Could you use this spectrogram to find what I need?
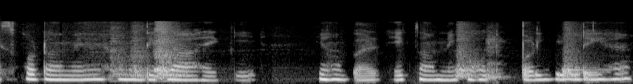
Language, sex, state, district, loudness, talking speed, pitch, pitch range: Hindi, female, Uttar Pradesh, Shamli, -14 LUFS, 140 wpm, 220 Hz, 210-230 Hz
